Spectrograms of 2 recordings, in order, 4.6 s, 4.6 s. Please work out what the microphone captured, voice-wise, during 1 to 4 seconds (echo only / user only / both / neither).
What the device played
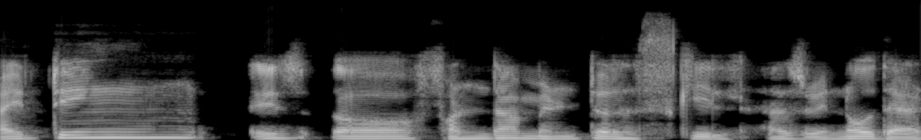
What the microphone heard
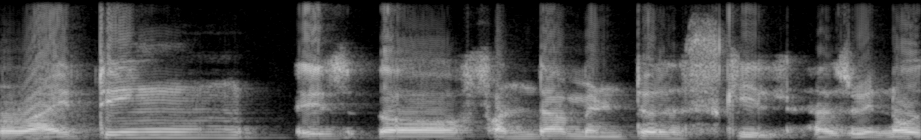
echo only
